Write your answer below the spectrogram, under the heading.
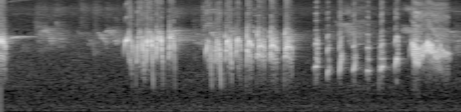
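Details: Long-tailed shrike lure sound used in the morning to prompt shrikes to sing: after a thin whistle and soft notes, bursts of harsh, buzzy chattering notes come in quick rhythmic series, then sharper clipped notes and a final rasp.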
